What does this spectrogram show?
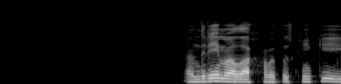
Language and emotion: Russian, neutral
